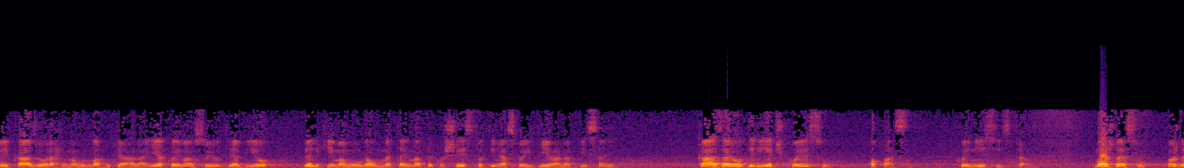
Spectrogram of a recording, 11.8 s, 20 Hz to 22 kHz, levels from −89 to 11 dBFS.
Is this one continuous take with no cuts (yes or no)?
yes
